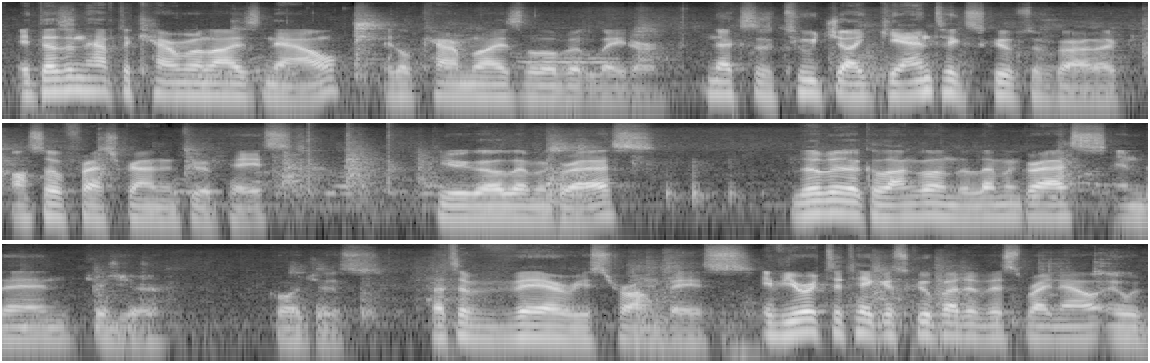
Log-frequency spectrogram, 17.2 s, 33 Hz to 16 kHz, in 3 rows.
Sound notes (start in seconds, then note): 7.2 people chatter; 7.2 utensils tap; 9.0 ladle knocks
